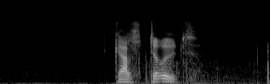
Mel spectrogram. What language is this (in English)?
Norwegian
